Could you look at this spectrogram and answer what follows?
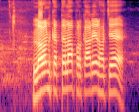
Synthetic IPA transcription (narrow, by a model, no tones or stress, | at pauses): ləɾnkət̪ːelapɾəkaɾeɾəɦt͡ʃɛ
